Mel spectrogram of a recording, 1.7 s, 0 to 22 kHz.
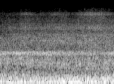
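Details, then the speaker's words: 2020 Infiniti QX60 3.5L V6 idling steadily and evenly after repair: cylinder 2 misfire (P0302) and raw fuel smell gone; cause was a bad fuel injector dumping fuel, not a sludged engine. "but for right now no more misfire no more stinky fuel smell uh uh coming out of the car"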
